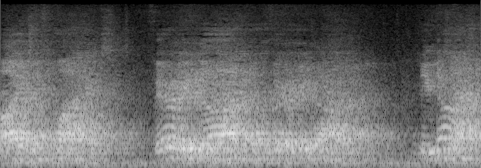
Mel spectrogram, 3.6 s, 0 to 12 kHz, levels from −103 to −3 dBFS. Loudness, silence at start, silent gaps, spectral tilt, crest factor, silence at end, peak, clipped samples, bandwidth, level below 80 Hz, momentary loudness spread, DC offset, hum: -21 LUFS; 0 s; none; -7 dB/octave; 16 dB; 0 s; -4 dBFS; under 0.1%; 10 kHz; -46 dBFS; 12 LU; under 0.1%; none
